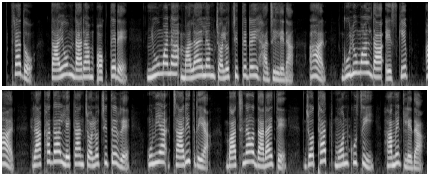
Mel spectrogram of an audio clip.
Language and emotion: Santali, neutral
